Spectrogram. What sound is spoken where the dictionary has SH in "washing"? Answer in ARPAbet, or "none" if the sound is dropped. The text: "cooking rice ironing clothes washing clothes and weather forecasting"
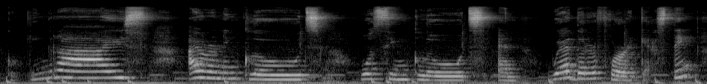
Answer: S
